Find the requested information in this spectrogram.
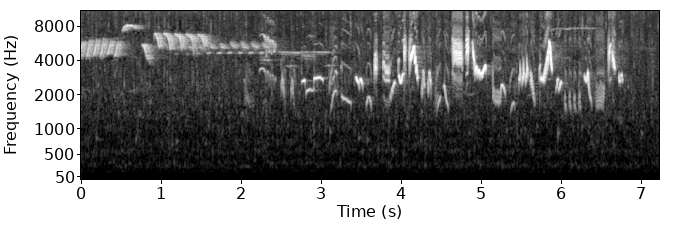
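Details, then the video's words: Garden warbler (Sylvia borin): a thin, high trilled whistle from another bird opens, then the warbler's rich, rapid warble of varied notes runs for about four seconds. "Warbler garden, birdsong"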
